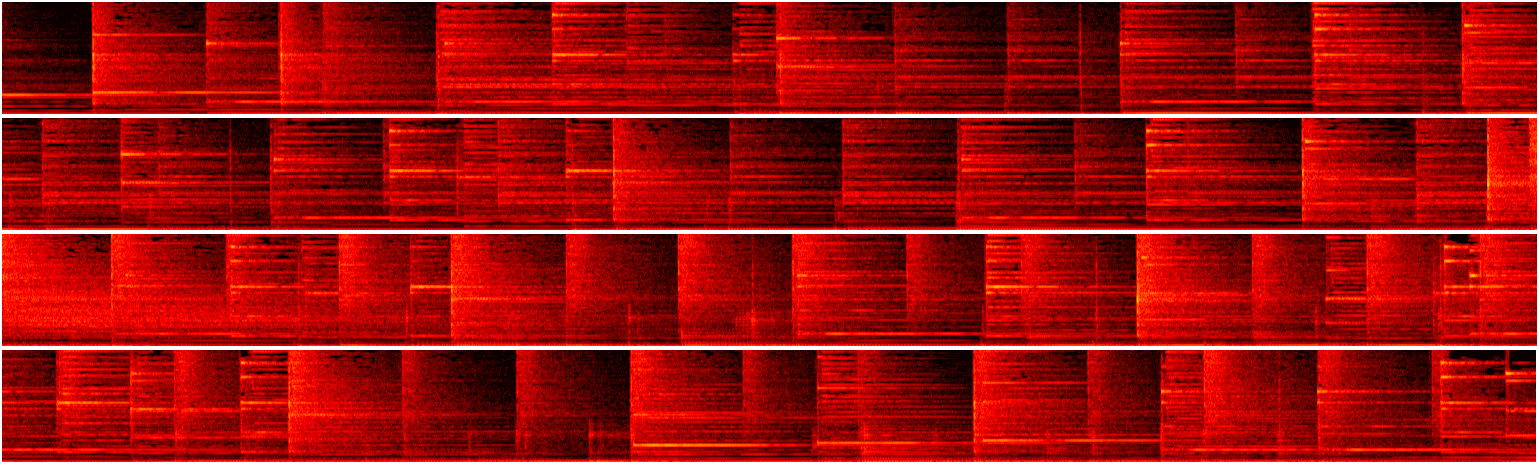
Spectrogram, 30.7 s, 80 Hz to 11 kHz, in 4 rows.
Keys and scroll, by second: 1.4 [, 5.2 ctrl+-, 5.5 space, 5.9 ctrl+=, 6.6 space, 7.6 [.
